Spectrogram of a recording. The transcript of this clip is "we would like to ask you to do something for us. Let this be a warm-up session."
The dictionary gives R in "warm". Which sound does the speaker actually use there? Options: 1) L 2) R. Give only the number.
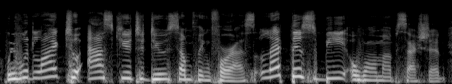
1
